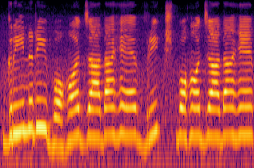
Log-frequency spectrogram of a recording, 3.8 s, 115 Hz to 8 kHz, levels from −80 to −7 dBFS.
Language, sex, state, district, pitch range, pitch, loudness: Hindi, female, Punjab, Fazilka, 255-270 Hz, 265 Hz, -15 LUFS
